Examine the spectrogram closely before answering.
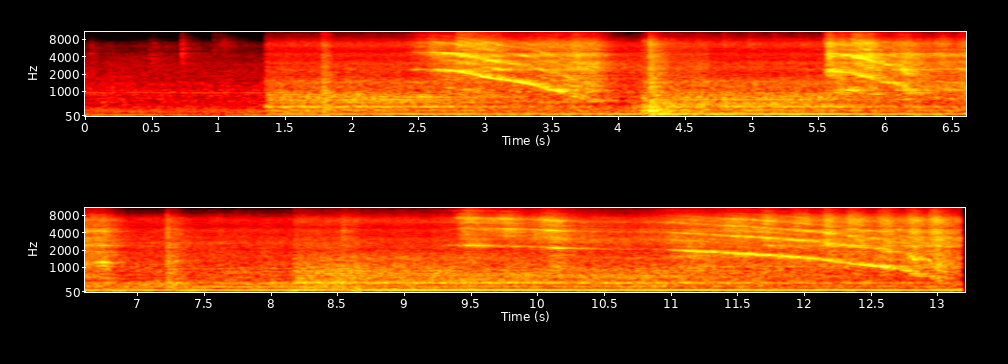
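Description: Meat band saw running with a steady hum and cutting through bone-in pork shoulder and loin. It comes in about a second in. Three times, a whine falls steadily in pitch as the blade works through the cut.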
